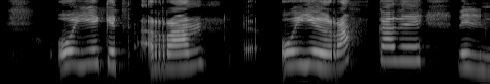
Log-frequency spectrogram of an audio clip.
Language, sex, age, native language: Icelandic, male, 10, Icelandic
